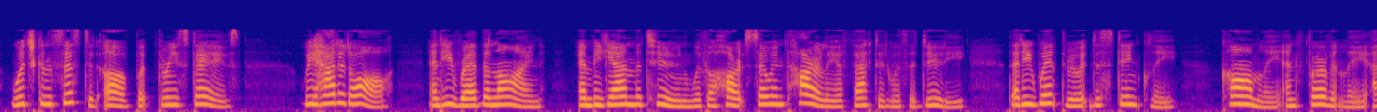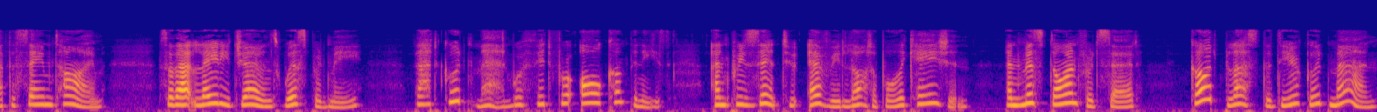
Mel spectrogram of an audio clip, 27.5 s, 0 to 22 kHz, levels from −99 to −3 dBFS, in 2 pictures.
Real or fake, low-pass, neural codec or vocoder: real; 7.2 kHz; none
